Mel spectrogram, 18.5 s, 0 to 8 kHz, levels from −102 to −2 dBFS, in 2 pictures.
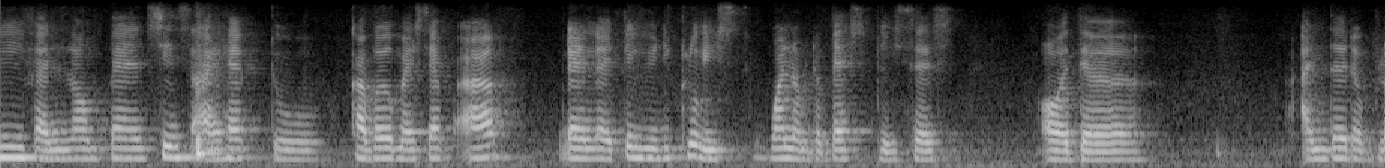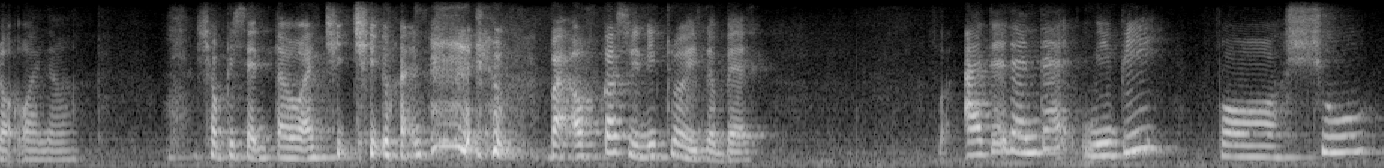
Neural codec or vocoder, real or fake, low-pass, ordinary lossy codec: none; real; 7.2 kHz; Opus, 16 kbps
